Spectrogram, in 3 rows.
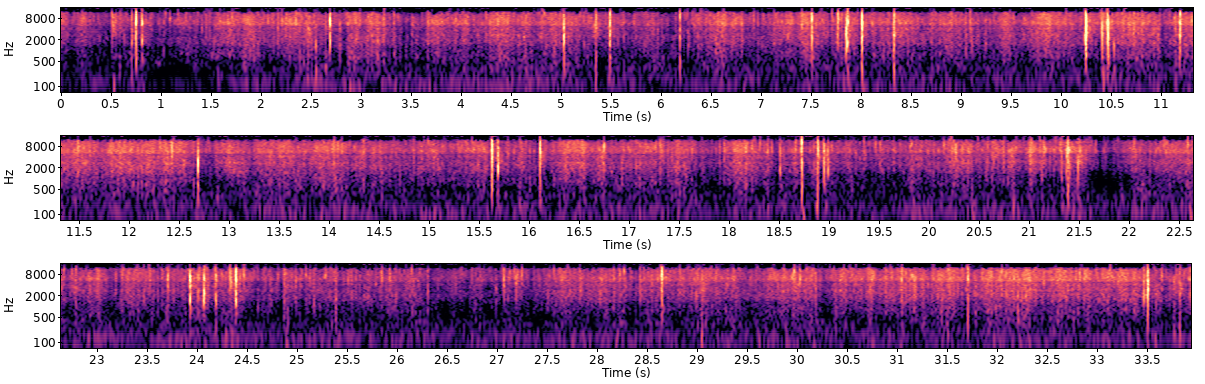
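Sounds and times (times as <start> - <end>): bubble wrap popping: 0.0 - 33.9
plastic sheet crinkling: 0.0 - 33.9.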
